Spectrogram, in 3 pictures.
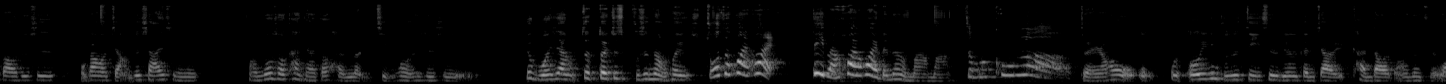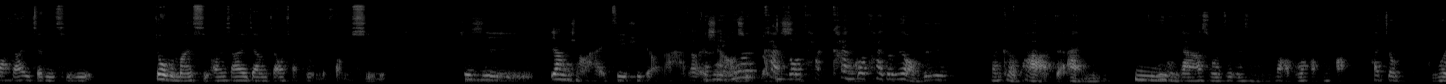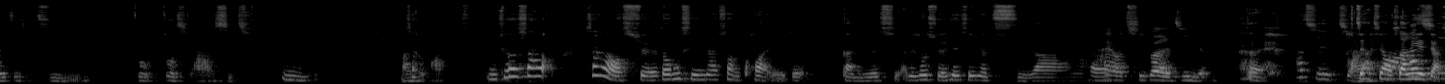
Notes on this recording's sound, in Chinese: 感謝只要有人社群顧問提供錄音器材及場地。這集收音品質出了點問題。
